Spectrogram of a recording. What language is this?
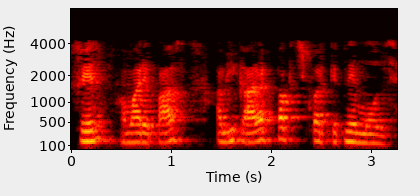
Hindi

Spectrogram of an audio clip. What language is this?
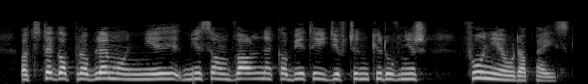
Polish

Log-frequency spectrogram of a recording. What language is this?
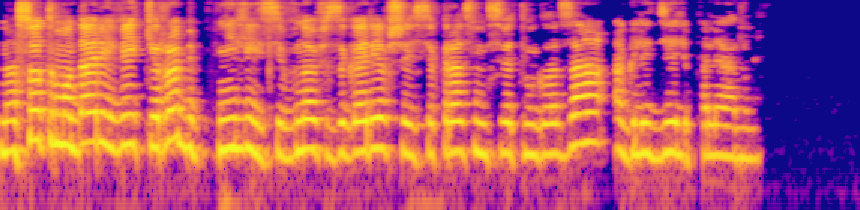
Russian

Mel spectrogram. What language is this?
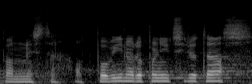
Czech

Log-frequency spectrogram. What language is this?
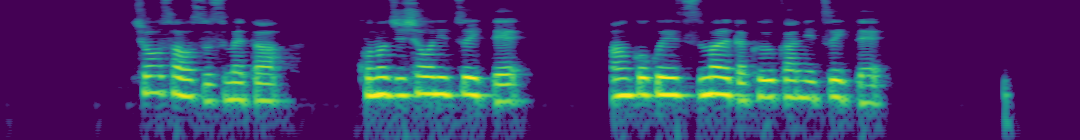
Japanese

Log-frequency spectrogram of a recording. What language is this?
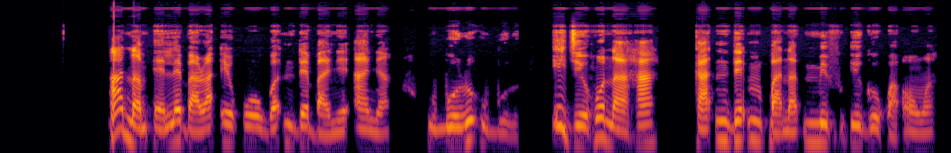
Igbo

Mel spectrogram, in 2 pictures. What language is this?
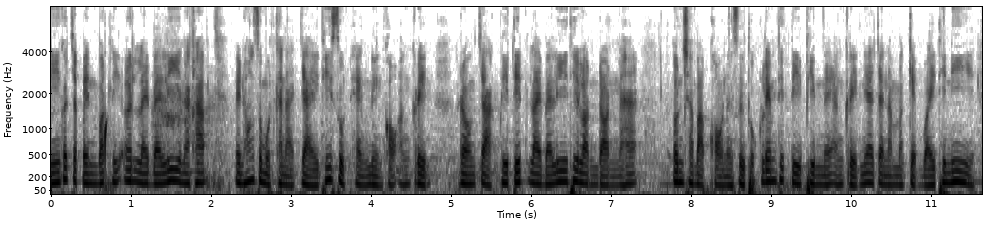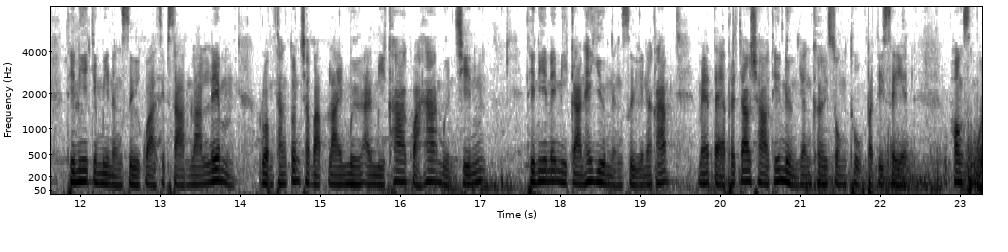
Thai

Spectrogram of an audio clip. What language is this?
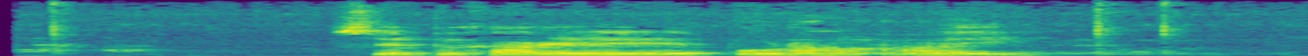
Guarani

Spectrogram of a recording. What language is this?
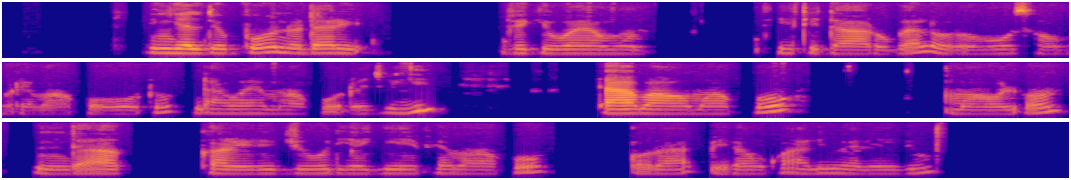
Fula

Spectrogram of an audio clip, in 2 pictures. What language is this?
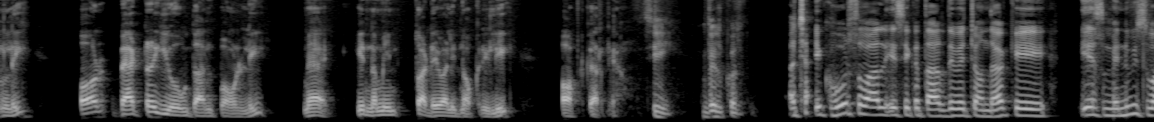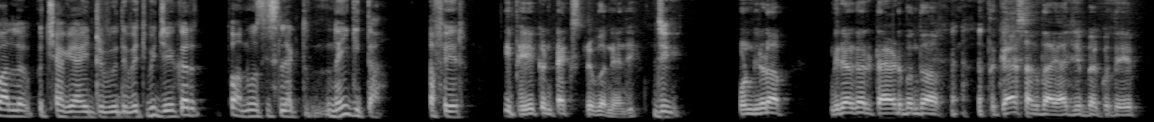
Punjabi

